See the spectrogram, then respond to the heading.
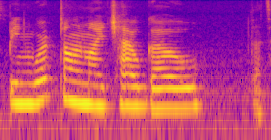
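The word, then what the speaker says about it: ChiaoGoo: It's very thick, actually, I find, and it's been worked on my Chow Go, that's how you say it, 2.25 needles, and it's a Peruvian yarn, I believe.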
